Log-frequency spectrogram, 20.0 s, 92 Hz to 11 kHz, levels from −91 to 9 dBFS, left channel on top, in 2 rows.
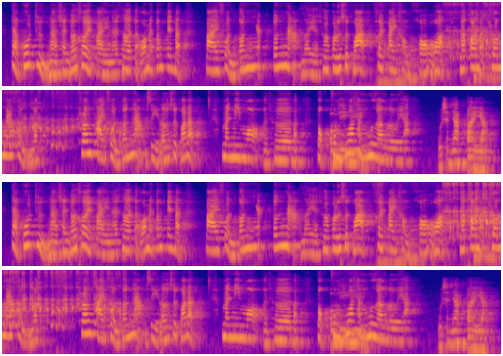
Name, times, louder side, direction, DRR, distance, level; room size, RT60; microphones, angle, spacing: voice 1, 0.2-3.8 4.1-5.2 5.4-8.8 9.2-10.7 11.5-13.8 14.2-15.9 16.3-18.2, left 1 dB, 5° left, 3 dB, 2.6 m, -23 dB
Laughter, 6.8-6.9 7.1-7.2 7.4-7.6 8.8-12.5, right 6 dB, 85° right, 2.7 m, -26 dB
voice 2, 7.6-8.4 9.4-9.9 16.5-17.3 18.7-19.7, left 2 dB, 35° left, 3 dB, 3.0 m, -27 dB
30.0 x 22.0 x 6.1 m, 0.65 s
head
